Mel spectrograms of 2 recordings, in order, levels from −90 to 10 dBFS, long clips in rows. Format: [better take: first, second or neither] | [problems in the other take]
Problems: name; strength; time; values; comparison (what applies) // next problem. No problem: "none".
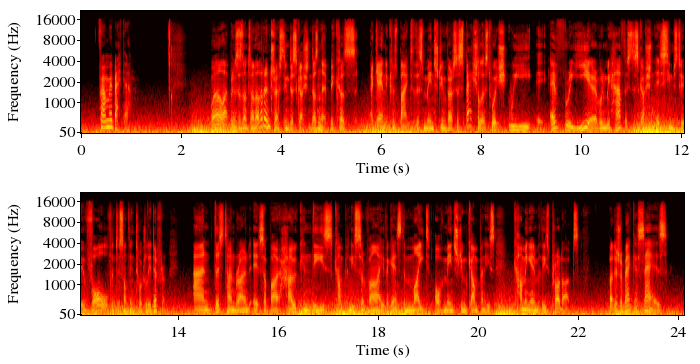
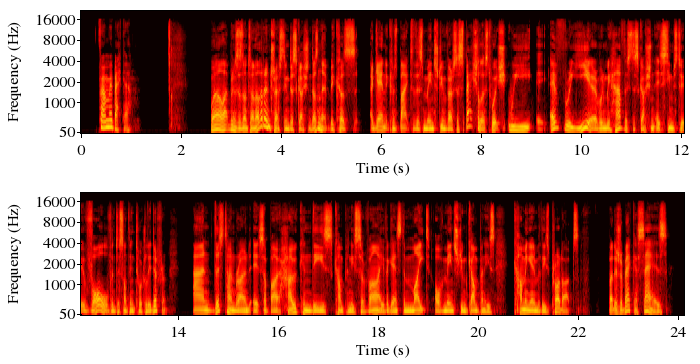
second | wind noise on the microphone; occasional gusts; 15 dB below the speech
